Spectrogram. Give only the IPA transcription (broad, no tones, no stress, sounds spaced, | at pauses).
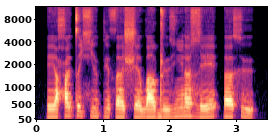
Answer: e ħ ɘ t̪ ɘ ç ɨ pʲ ɘ θ ɐ ʃ ɛ w a ɖ ɨ ɣ ĩ ɾ ɐ ɮ e | ɐ x ɨ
